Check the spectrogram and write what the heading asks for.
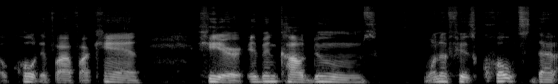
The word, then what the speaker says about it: Ibn Khaldun: I said his name, Ibn Khaldun.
